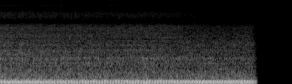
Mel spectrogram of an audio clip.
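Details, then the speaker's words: 1998 Nissan Silvia (240SX) that came in with low fuel pressure, after a new fuel pump, filter, injectors and rail, now a flat 40 psi versus under 15 before: deep, steady hum with an even beat, no stumbles; idling smoothly. "Everything's running top notch. Listen to this baby. Hell yeah, boy."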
